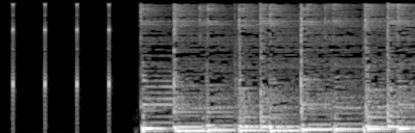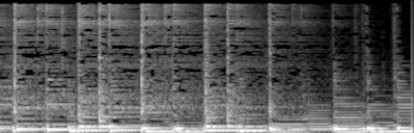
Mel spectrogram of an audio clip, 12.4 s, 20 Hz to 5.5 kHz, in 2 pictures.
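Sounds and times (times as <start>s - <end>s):
drum kit: 2.2s - 12.3s.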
